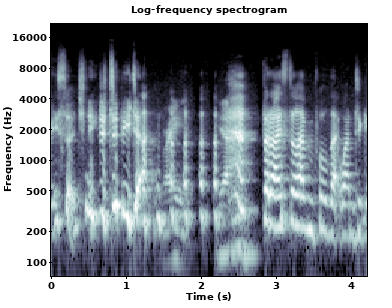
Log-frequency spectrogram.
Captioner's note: laughs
